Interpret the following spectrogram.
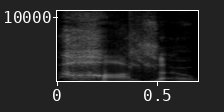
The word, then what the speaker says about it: Hasso: My name is Hasso, pronounced with the H sound.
